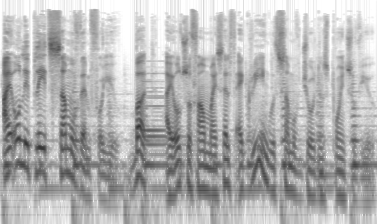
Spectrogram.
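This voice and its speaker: Lively accented male podcast host. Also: normal speed, over loud music. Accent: foreign-accented English. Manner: animated, wry, pitch jumping up for emphasis. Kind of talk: scripted podcast narration.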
